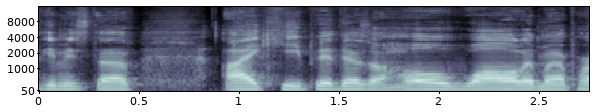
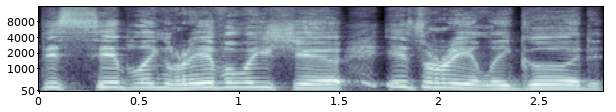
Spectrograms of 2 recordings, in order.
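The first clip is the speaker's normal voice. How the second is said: loud, high-pitched Scottish accent. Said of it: "the Scottish is more like".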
